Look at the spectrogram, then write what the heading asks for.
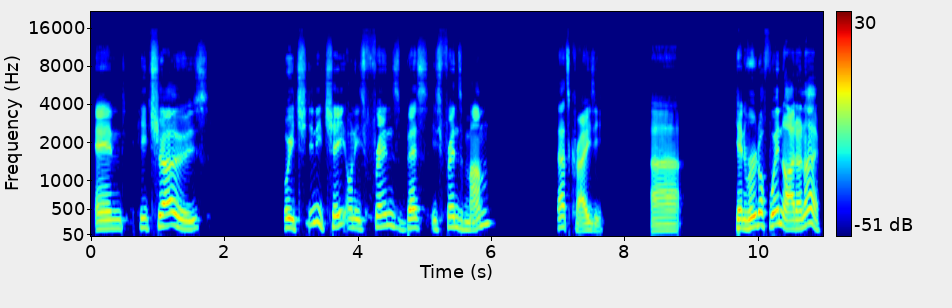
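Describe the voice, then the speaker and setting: An Australian man hosting a sports watch party stream, rambling excitably, swearing and talking back to his chat. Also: fairly high pitch, slow pace, pauses often. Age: 40s.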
